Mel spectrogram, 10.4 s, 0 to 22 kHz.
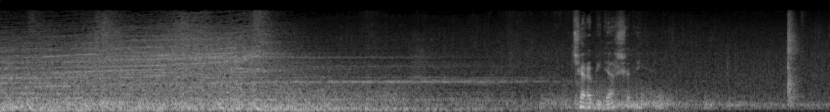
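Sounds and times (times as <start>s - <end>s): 
rain falling outside at night: 0.0s - 10.3s
speech: 7.2s - 8.5s
sharp crack: 9.8s - 10.2s.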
